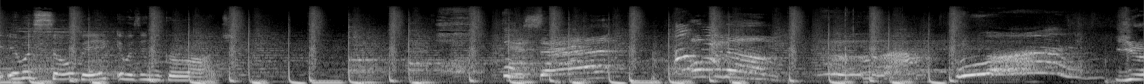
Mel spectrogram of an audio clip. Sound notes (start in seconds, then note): 4.4 gasps; 8.4 gasps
